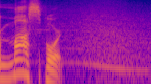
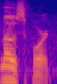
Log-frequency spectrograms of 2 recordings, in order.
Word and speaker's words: Mosport: And then after that, we go up north to, depending on where you like to pronounce it, it's either Mosport or Mosport. I pronounce it Mosport. I've heard them both ways, but Ron Fellows run track up there, Canadian Tire Motorsports Park.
